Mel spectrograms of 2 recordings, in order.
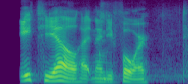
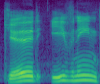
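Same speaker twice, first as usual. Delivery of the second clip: normal talking voice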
